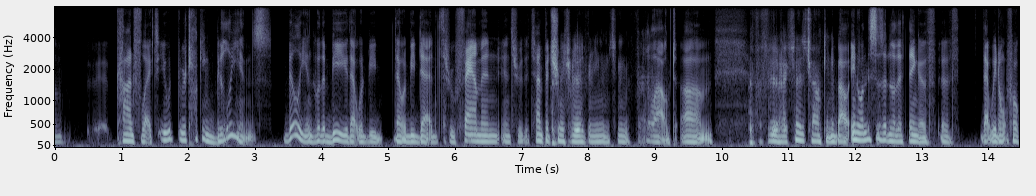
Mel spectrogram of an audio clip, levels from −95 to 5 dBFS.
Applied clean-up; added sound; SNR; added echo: neural diffusion model UNIVERSE++.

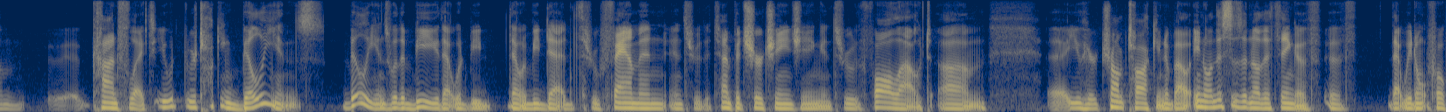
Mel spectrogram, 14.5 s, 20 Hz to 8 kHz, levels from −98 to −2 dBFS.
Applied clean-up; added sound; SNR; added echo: none; none; none; none.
